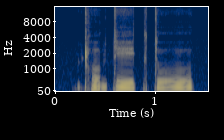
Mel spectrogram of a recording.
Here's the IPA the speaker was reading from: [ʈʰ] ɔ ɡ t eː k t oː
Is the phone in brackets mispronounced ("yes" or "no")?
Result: no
